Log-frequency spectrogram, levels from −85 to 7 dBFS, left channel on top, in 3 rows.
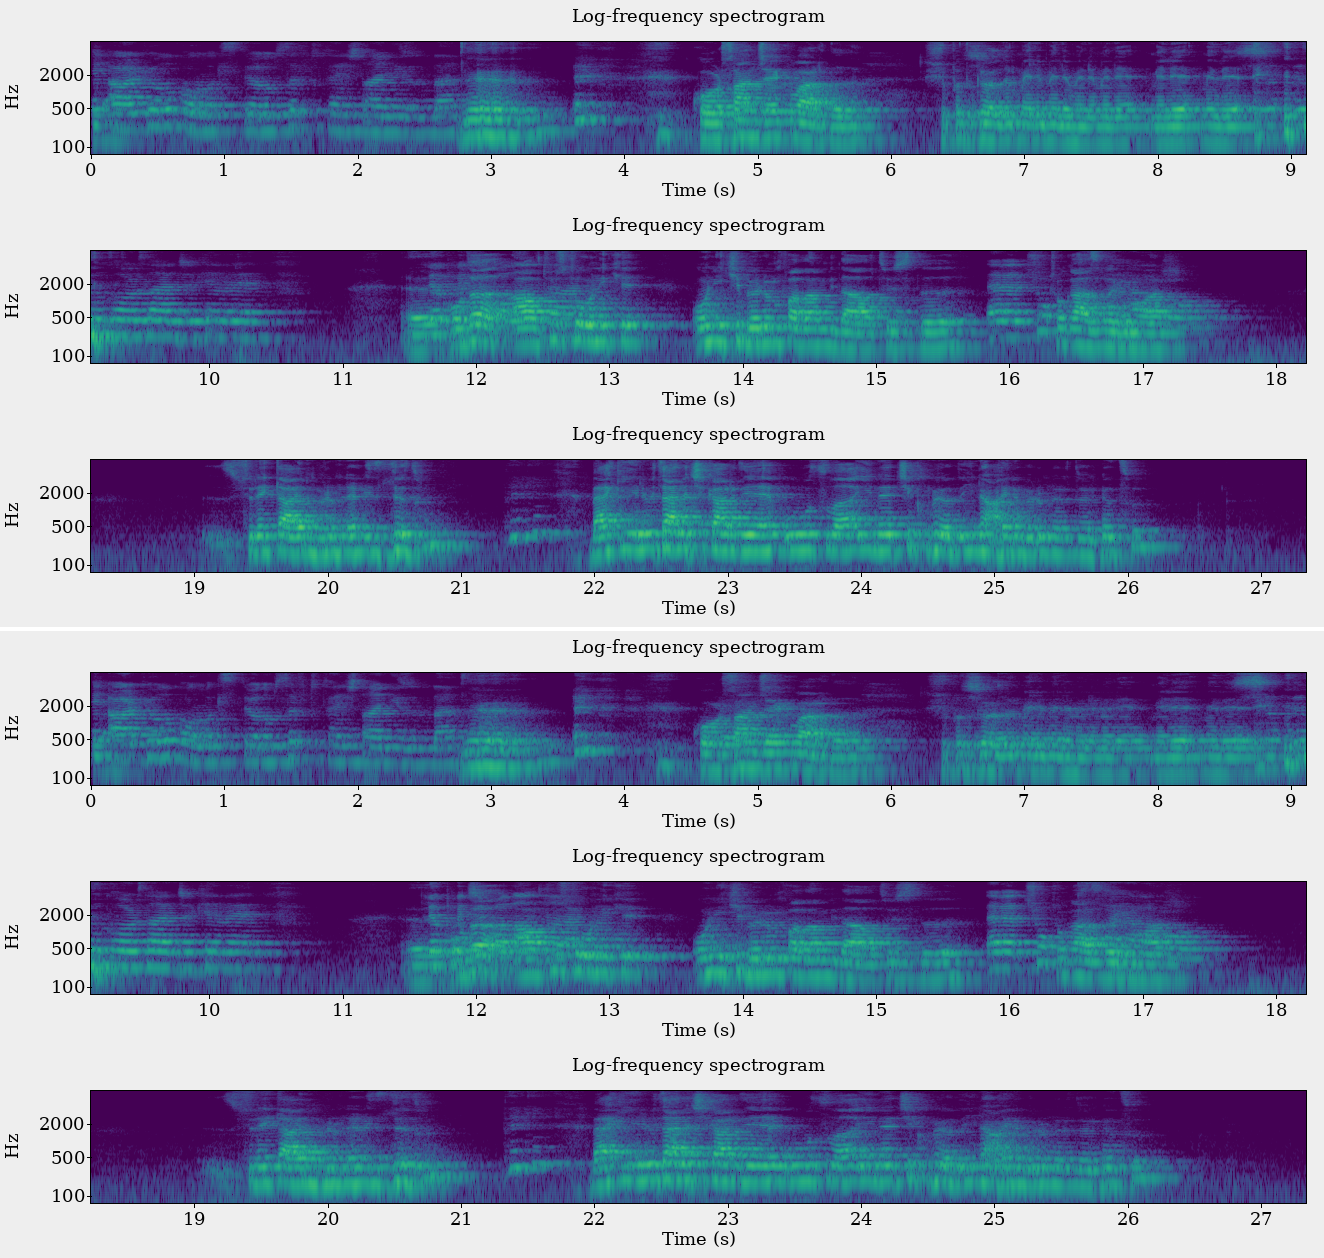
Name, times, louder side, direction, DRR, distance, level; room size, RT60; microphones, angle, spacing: voice 1, 0.0-2.8 3.6-4.1 6.5-6.7 8.6-10.6 11.6-13.1 15.8-16.3 16.7-17.4 21.3-21.7, right 1 dB, 30° right, -1 dB, 0.4 m, -36 dB
voice 2, 2.7-3.5 4.2-5.8 6.3-9.2 11.4-13.2 13.6-15.6 16.4-17.2 19.1-20.9 22.0-26.1, left 3 dB, 45° left, 2 dB, 0.3 m, -28 dB
2.3 x 2.3 x 2.9 m, 0.88 s
head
